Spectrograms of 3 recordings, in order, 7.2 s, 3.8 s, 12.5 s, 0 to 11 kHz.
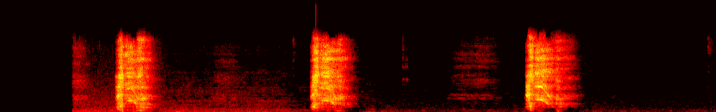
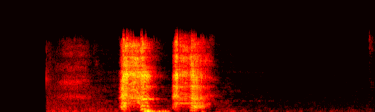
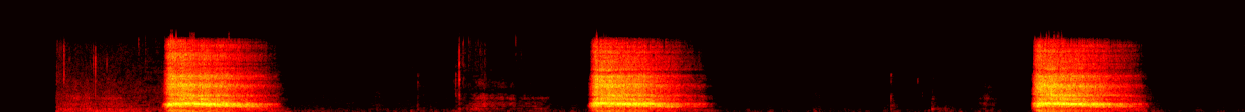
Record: {"three_cough_length": "7.2 s", "three_cough_amplitude": 32768, "three_cough_signal_mean_std_ratio": 0.29, "cough_length": "3.8 s", "cough_amplitude": 30380, "cough_signal_mean_std_ratio": 0.32, "exhalation_length": "12.5 s", "exhalation_amplitude": 30076, "exhalation_signal_mean_std_ratio": 0.37, "survey_phase": "alpha (2021-03-01 to 2021-08-12)", "age": "45-64", "gender": "Male", "wearing_mask": "No", "symptom_none": true, "symptom_onset": "12 days", "smoker_status": "Never smoked", "respiratory_condition_asthma": false, "respiratory_condition_other": false, "recruitment_source": "REACT", "submission_delay": "1 day", "covid_test_result": "Negative", "covid_test_method": "RT-qPCR"}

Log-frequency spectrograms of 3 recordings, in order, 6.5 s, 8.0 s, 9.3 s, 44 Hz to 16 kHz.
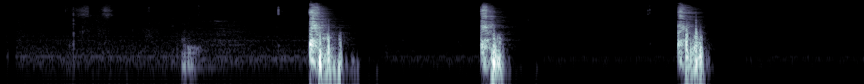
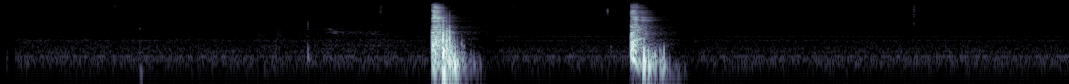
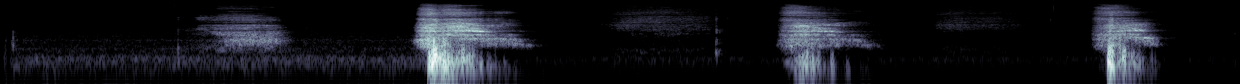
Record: {"three_cough_length": "6.5 s", "three_cough_amplitude": 32767, "three_cough_signal_mean_std_ratio": 0.19, "cough_length": "8.0 s", "cough_amplitude": 32768, "cough_signal_mean_std_ratio": 0.16, "exhalation_length": "9.3 s", "exhalation_amplitude": 32767, "exhalation_signal_mean_std_ratio": 0.28, "survey_phase": "beta (2021-08-13 to 2022-03-07)", "age": "45-64", "gender": "Female", "wearing_mask": "No", "symptom_none": true, "smoker_status": "Never smoked", "respiratory_condition_asthma": false, "respiratory_condition_other": false, "recruitment_source": "REACT", "submission_delay": "5 days", "covid_test_result": "Negative", "covid_test_method": "RT-qPCR", "influenza_a_test_result": "Negative", "influenza_b_test_result": "Negative"}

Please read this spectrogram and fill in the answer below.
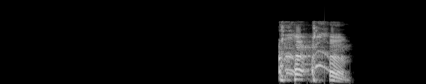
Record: {"cough_length": "4.3 s", "cough_amplitude": 32768, "cough_signal_mean_std_ratio": 0.3, "survey_phase": "beta (2021-08-13 to 2022-03-07)", "age": "18-44", "gender": "Male", "wearing_mask": "No", "symptom_none": true, "smoker_status": "Never smoked", "respiratory_condition_asthma": false, "respiratory_condition_other": false, "recruitment_source": "REACT", "submission_delay": "1 day", "covid_test_result": "Negative", "covid_test_method": "RT-qPCR", "influenza_a_test_result": "Negative", "influenza_b_test_result": "Negative"}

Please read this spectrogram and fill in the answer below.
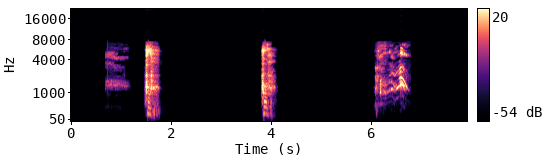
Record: {"exhalation_length": "7.9 s", "exhalation_amplitude": 30781, "exhalation_signal_mean_std_ratio": 0.26, "survey_phase": "beta (2021-08-13 to 2022-03-07)", "age": "45-64", "gender": "Male", "wearing_mask": "No", "symptom_cough_any": true, "symptom_runny_or_blocked_nose": true, "symptom_diarrhoea": true, "symptom_fever_high_temperature": true, "symptom_headache": true, "symptom_change_to_sense_of_smell_or_taste": true, "symptom_loss_of_taste": true, "symptom_onset": "3 days", "smoker_status": "Ex-smoker", "respiratory_condition_asthma": false, "respiratory_condition_other": false, "recruitment_source": "Test and Trace", "submission_delay": "2 days", "covid_test_result": "Positive", "covid_test_method": "RT-qPCR", "covid_ct_value": 20.7, "covid_ct_gene": "ORF1ab gene"}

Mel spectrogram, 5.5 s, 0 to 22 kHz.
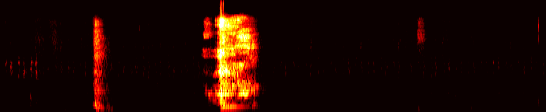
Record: {"cough_length": "5.5 s", "cough_amplitude": 32768, "cough_signal_mean_std_ratio": 0.21, "survey_phase": "beta (2021-08-13 to 2022-03-07)", "age": "65+", "gender": "Male", "wearing_mask": "No", "symptom_cough_any": true, "symptom_runny_or_blocked_nose": true, "symptom_sore_throat": true, "symptom_onset": "3 days", "smoker_status": "Never smoked", "respiratory_condition_asthma": false, "respiratory_condition_other": false, "recruitment_source": "REACT", "submission_delay": "2 days", "covid_test_result": "Positive", "covid_test_method": "RT-qPCR", "covid_ct_value": 15.0, "covid_ct_gene": "E gene", "influenza_a_test_result": "Negative", "influenza_b_test_result": "Negative"}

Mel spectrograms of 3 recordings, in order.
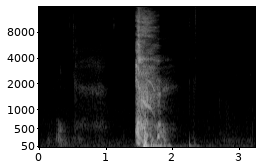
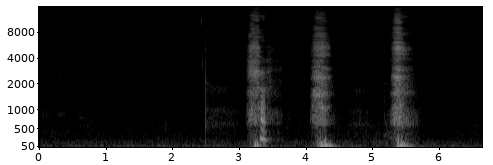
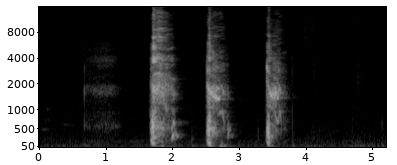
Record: {"cough_length": "3.2 s", "cough_amplitude": 9361, "cough_signal_mean_std_ratio": 0.25, "exhalation_length": "6.7 s", "exhalation_amplitude": 1449, "exhalation_signal_mean_std_ratio": 0.32, "three_cough_length": "5.2 s", "three_cough_amplitude": 9066, "three_cough_signal_mean_std_ratio": 0.3, "survey_phase": "beta (2021-08-13 to 2022-03-07)", "age": "18-44", "gender": "Female", "wearing_mask": "No", "symptom_cough_any": true, "symptom_runny_or_blocked_nose": true, "symptom_sore_throat": true, "symptom_fatigue": true, "symptom_headache": true, "symptom_change_to_sense_of_smell_or_taste": true, "symptom_other": true, "symptom_onset": "5 days", "smoker_status": "Never smoked", "respiratory_condition_asthma": false, "respiratory_condition_other": false, "recruitment_source": "Test and Trace", "submission_delay": "2 days", "covid_test_result": "Positive", "covid_test_method": "RT-qPCR"}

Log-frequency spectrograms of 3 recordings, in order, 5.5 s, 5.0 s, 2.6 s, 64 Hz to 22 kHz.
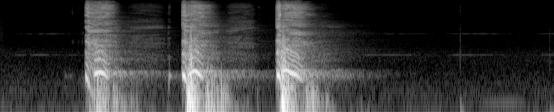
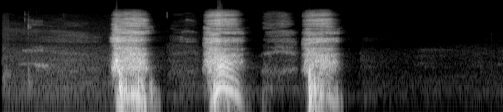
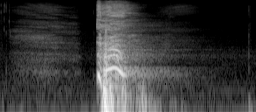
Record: {"three_cough_length": "5.5 s", "three_cough_amplitude": 32768, "three_cough_signal_mean_std_ratio": 0.3, "exhalation_length": "5.0 s", "exhalation_amplitude": 30940, "exhalation_signal_mean_std_ratio": 0.34, "cough_length": "2.6 s", "cough_amplitude": 32768, "cough_signal_mean_std_ratio": 0.28, "survey_phase": "alpha (2021-03-01 to 2021-08-12)", "age": "45-64", "gender": "Male", "wearing_mask": "No", "symptom_none": true, "smoker_status": "Ex-smoker", "respiratory_condition_asthma": false, "respiratory_condition_other": false, "recruitment_source": "REACT", "submission_delay": "1 day", "covid_test_result": "Negative", "covid_test_method": "RT-qPCR"}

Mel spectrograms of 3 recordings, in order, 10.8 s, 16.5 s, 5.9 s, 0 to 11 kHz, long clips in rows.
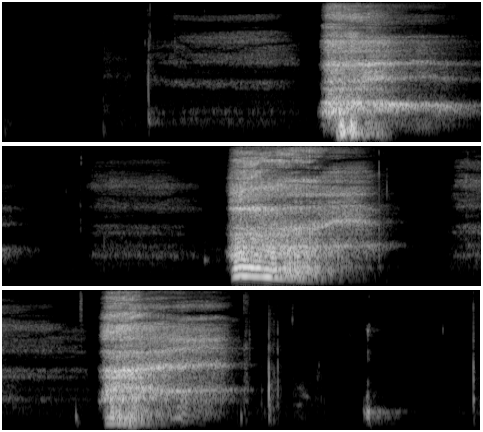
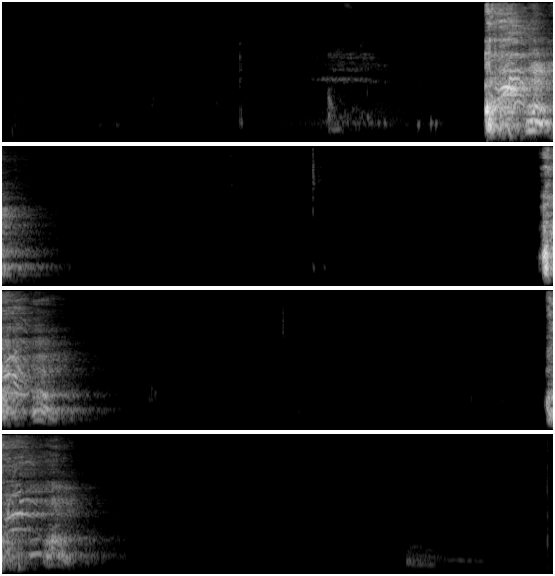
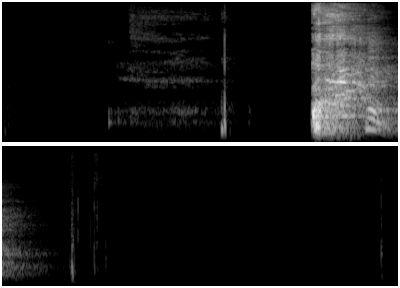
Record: {"exhalation_length": "10.8 s", "exhalation_amplitude": 28098, "exhalation_signal_mean_std_ratio": 0.41, "three_cough_length": "16.5 s", "three_cough_amplitude": 31250, "three_cough_signal_mean_std_ratio": 0.19, "cough_length": "5.9 s", "cough_amplitude": 30656, "cough_signal_mean_std_ratio": 0.22, "survey_phase": "beta (2021-08-13 to 2022-03-07)", "age": "45-64", "gender": "Male", "wearing_mask": "No", "symptom_none": true, "symptom_onset": "12 days", "smoker_status": "Ex-smoker", "respiratory_condition_asthma": false, "respiratory_condition_other": false, "recruitment_source": "REACT", "submission_delay": "6 days", "covid_test_result": "Negative", "covid_test_method": "RT-qPCR", "influenza_a_test_result": "Negative", "influenza_b_test_result": "Negative"}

